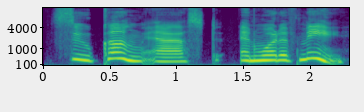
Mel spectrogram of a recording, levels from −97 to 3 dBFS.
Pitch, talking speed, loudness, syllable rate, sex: 260 Hz, 180 wpm, -14 LUFS, 3.9 syllables/s, female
